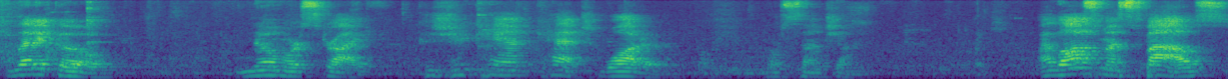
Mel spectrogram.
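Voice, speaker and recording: A woman talks very slowly with ordinary pitch variation while noticeable noise fills the background. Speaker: poet. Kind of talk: serious poetry reading.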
